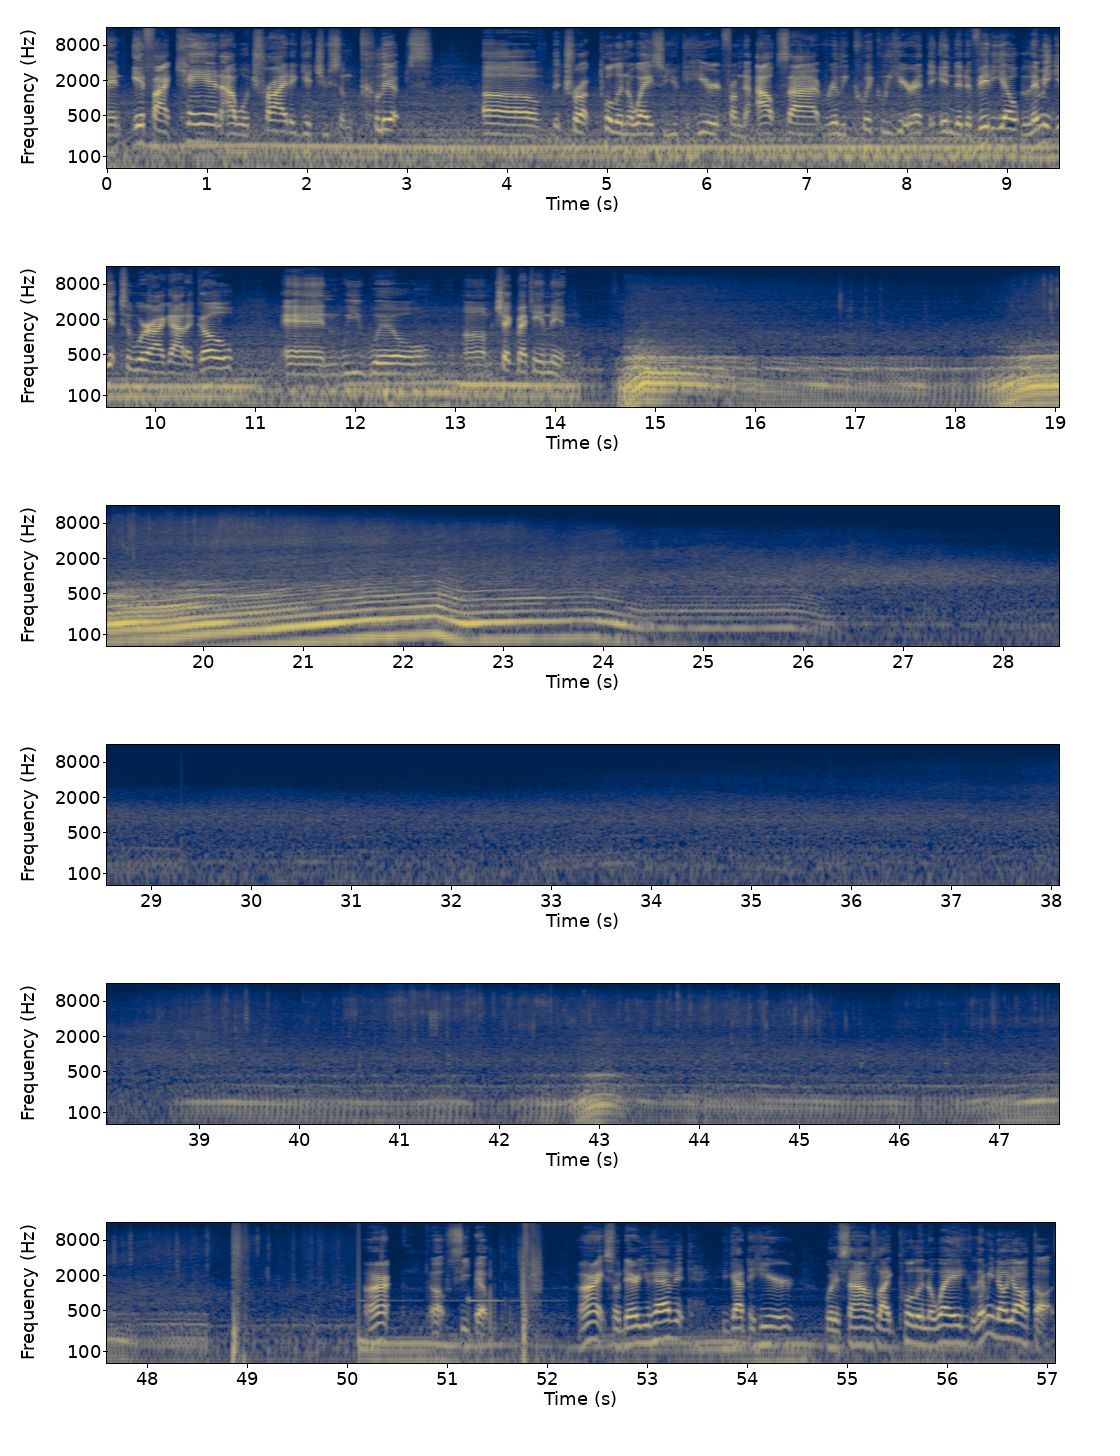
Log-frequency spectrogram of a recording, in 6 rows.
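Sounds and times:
pickup truck exhaust revving: 0.0s - 26.4s, 35.0s - 48.8s, 50.1s - 56.9s.

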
